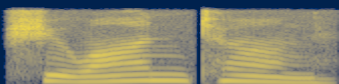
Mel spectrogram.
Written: Hsuan-t'ung

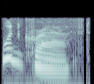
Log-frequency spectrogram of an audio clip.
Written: woodcraft

